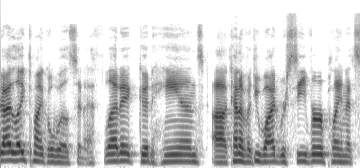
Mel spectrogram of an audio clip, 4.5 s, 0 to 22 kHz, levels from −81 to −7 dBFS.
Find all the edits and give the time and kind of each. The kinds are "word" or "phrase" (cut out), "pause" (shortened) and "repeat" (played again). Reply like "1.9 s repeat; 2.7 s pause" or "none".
2.6 s pause; 3.2 s word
